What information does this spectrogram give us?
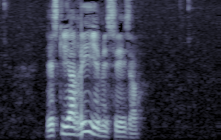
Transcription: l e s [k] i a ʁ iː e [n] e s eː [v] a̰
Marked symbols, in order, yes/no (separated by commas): yes, no, no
